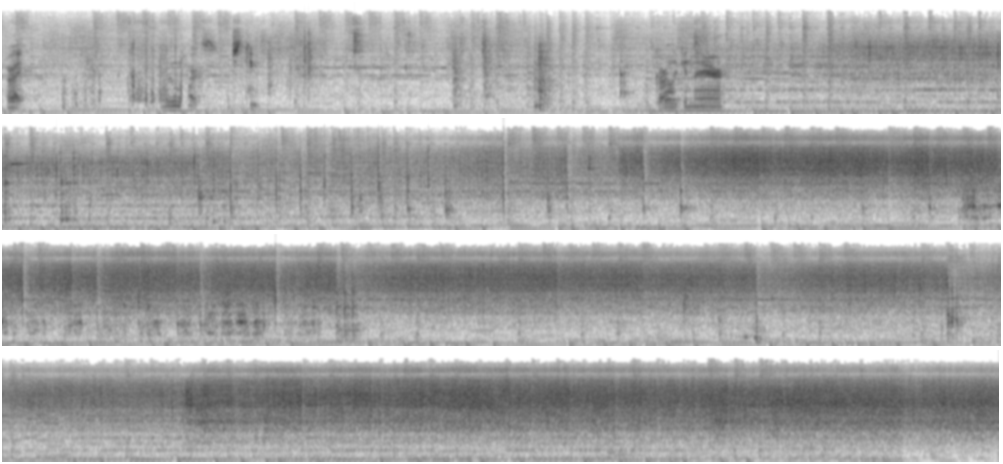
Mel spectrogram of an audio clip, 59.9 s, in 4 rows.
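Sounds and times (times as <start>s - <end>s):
garlic sizzling in oil: 12.3s - 59.9s
utensil stirring in pan: 17.9s - 35.5s.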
